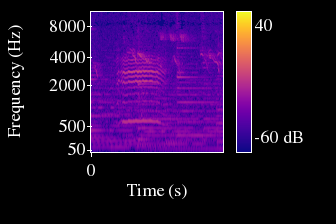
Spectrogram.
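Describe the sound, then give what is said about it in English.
A goat lets out one long, wavering bleat, loud, quivering as it holds for about two seconds with no other sounds around it. “Lightfoot and Blackie were two goats, and they lived with several others on the rocky hillside at the edge of a big city.”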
